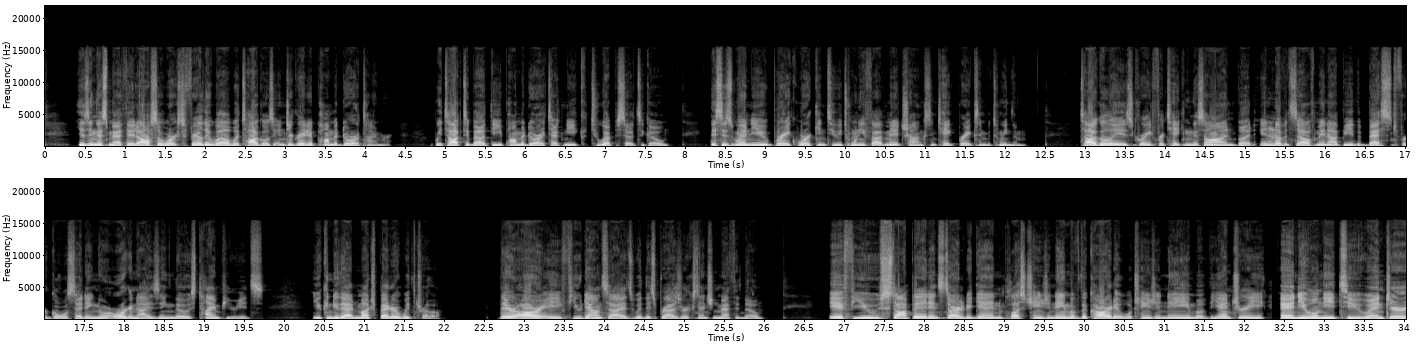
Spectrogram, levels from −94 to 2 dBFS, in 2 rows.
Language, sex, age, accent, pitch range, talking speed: English, male, 20-39, American, 135-155 Hz, 195 wpm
